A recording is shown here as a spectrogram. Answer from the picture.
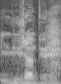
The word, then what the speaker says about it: Luginbuhl: Tristan Lujambul, c'est comme ça qu'on dit ? – Pas mal, c'est Lujambul.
